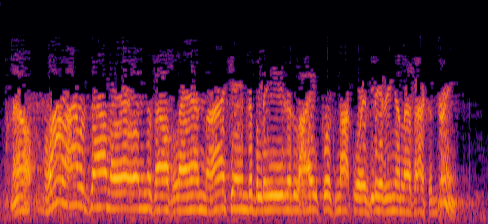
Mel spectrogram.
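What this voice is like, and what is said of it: Southern American accent. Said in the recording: “I teach Shakespeare with a southern accent... that accent started coming out of the White House”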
